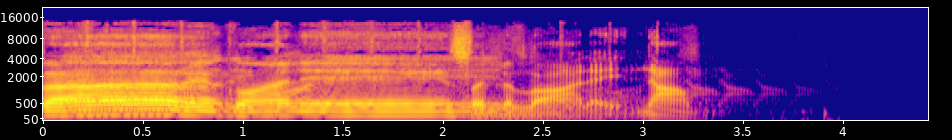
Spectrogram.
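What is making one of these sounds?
An older man speaks in a slow, drawn-out voice close by.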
